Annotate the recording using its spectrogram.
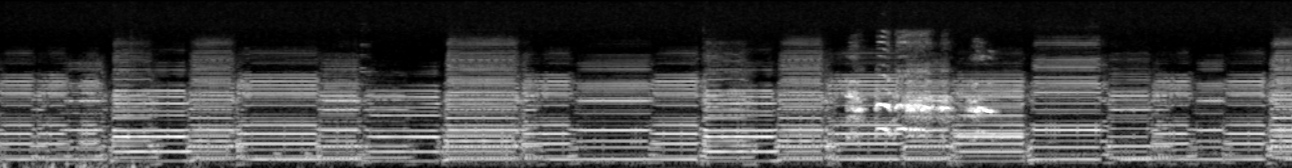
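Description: Hmong qeej, a free-reed bamboo mouth organ, played solo in a 'kho siab' (lonely-heart) tune. A steady low drone sounds under reed chords that shift every half second or so.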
